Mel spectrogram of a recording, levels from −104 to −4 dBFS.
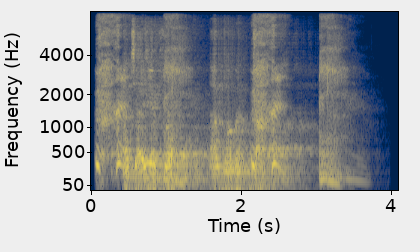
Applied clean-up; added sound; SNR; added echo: none; Cough; 3 dB; reverberation time 1.6 s.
